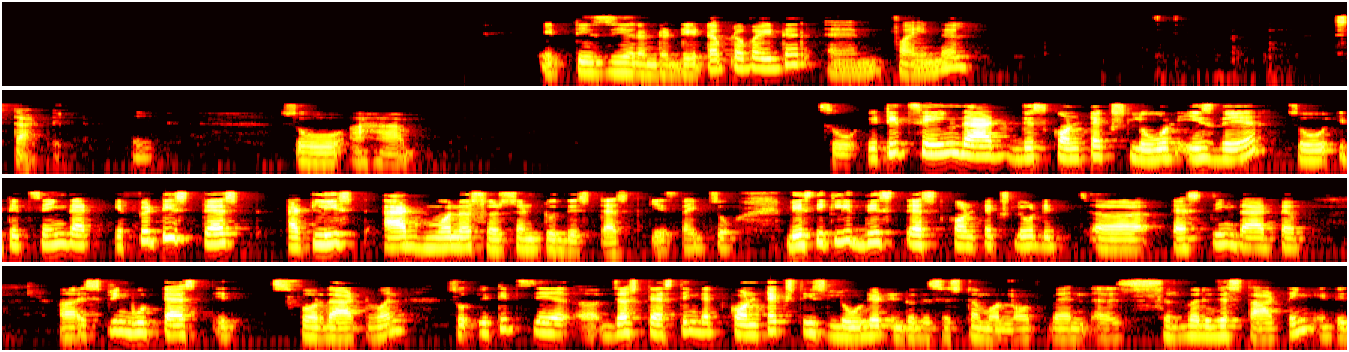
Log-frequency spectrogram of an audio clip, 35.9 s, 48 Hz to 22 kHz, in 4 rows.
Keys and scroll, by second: 7.6 space, 9.3 alt+Tab, 33.7 alt+Tab.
